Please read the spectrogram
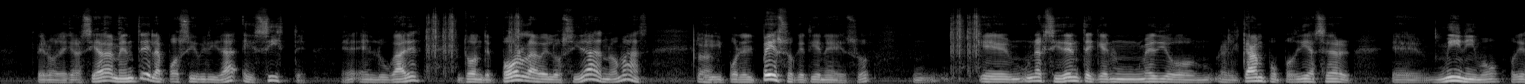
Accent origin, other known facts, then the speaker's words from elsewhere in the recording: Uruguay; Porque somos uruguayos, nos da vergüenza.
